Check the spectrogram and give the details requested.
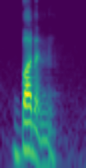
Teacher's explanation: our very first instance of a flap in the data set actually occurs with a nasal release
